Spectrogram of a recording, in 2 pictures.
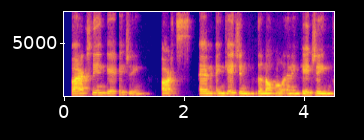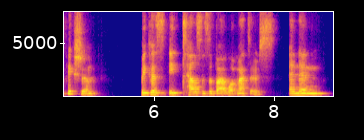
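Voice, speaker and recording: A woman's voice: fairly low pitch, bright, forceful tone, poor audio. A woman, an international relations academic, thinking aloud in a panel discussion with many restarts. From Belgium. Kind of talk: panel discussion at a book event.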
